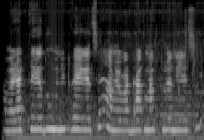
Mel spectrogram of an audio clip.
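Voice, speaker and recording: A woman narrating a cooking video step by step, calmly addressing viewers as friends. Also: high voice, very fast, background noise. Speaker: cooking channel host.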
